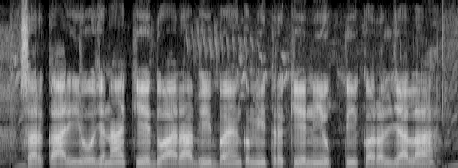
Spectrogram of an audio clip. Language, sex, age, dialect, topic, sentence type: Bhojpuri, male, 18-24, Western, banking, statement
